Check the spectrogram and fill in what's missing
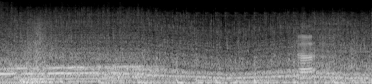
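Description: Vehicle engine in the PS2 game Jak and Daxter, Fire Canyon level: a steady, loud, droning game-engine hum with a brief, bright whooshing speed boost burst near the end.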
